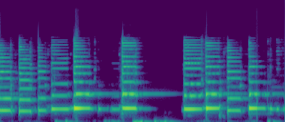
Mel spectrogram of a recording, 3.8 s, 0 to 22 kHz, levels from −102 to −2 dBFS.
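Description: Near the end, from 3.43 to 3.57 s, one channel drops out. One side of the stereo feed was most likely lost for about 0.14 s before the two sides were summed to mono, so only half the signal reached the mix. The result is a sudden dip of about 6 dB in everything shared between the channels, with any content unique to the missing side vanishing, followed by an equally abrupt return to full level.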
